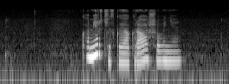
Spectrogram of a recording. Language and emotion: Russian, sad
